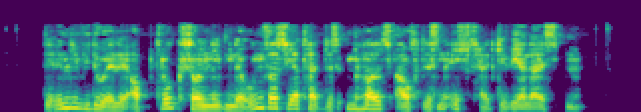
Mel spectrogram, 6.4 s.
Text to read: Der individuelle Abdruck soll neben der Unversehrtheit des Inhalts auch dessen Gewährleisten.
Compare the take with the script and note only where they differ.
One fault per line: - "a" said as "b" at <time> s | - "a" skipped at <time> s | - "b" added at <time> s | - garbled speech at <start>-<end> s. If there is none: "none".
- "Echtheit" added at 4.4 s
